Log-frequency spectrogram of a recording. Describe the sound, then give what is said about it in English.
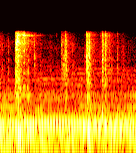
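A visitor trying to get in the door uses a skeleton key that scrapes and clicks inside the door lock, giving four or five sharp metallic clicks at uneven intervals over a steady low hum, with no voices. “I have one of those locks that any skeleton key would fit. And that was exactly what my visitor was using.”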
